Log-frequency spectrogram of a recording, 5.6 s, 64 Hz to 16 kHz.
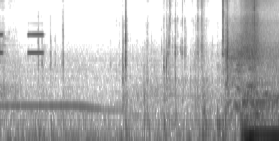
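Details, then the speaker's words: BMW 325i with a newly installed starter, shorter than the previous one; owner suspects the bendix sometimes fails to engage the flywheel. In this clip the starter cranks solidly and the engine catches at once into a steady run; normal cranking. "crank that fine cut off hear that cranked up fine cut off crank it back up again [Music] and then it goes cranking up fine"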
